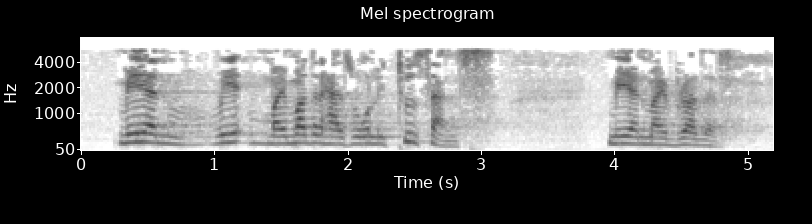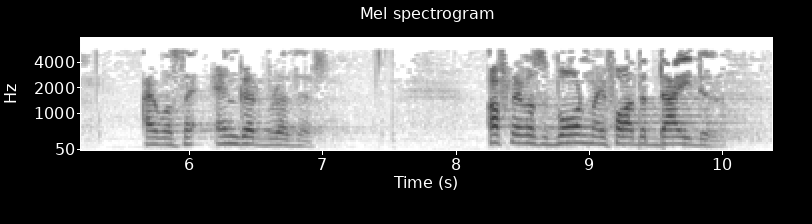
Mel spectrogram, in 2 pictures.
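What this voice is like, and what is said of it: Speaks with a noticeable accent. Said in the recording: “my funny accent”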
